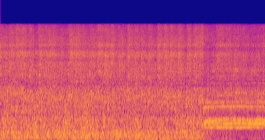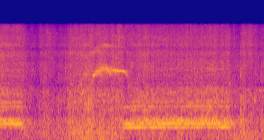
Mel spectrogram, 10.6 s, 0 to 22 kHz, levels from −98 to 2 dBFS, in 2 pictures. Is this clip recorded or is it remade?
remade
